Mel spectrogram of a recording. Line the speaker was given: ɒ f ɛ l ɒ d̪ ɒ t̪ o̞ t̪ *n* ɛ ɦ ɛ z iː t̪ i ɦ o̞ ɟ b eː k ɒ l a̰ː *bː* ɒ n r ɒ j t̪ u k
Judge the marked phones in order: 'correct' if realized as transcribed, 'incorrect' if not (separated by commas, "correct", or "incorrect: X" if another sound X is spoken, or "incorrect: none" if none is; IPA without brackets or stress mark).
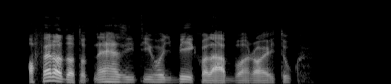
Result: correct, correct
